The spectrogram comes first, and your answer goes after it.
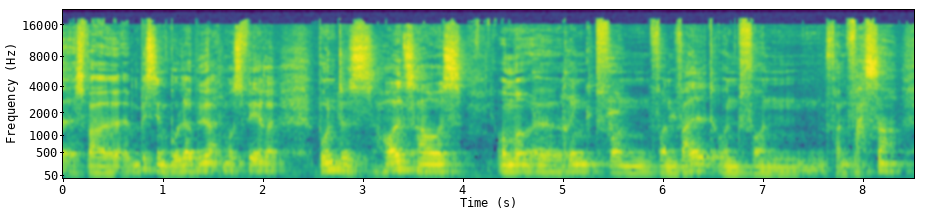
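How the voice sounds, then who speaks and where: Audible room echo surrounds a man speaking very slowly at a medium pitch. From Rhineland, Germany. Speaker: cultural institute director. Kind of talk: interview conversation. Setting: restaurant.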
